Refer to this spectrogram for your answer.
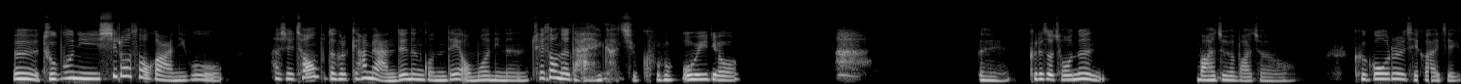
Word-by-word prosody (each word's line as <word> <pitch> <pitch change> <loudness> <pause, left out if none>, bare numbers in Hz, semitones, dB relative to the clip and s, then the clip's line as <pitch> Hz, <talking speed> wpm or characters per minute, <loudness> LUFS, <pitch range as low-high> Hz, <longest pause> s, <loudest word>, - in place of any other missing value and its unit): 예. 255 -4 +6
2 250 - +3
분이 270 -1 +4
싫어서가 355 - 0
아니고 190 +4 -2 0.5
사실 255 -2 -2
처음부터 180 +5 0
그렇게 245 0 -1
하면 280 -3 +4
안 170 -2 0
되는 230 +2 +3
건데 200 +2 0
어머니는 185 -3 -1
최선을 285 -2 +2
다해 190 -2 -2
가지고 210 -2 -5
오히려 225 -2 +3 2.4
네. 185 -3 -2 0.2
그래서 245 0 +2
저는 225 +2 +2 0.9
맞아요, 205 -1 0
맞아요. 170 -1 -9 0.5
그거를 250 +1 +2
제가 200 -3 -6
이제 180 +1 -8
220 Hz, 245 characters per minute, -22 LUFS, 190-250 Hz, 2.4 s, 예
